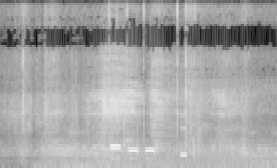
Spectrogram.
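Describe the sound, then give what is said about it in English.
Four short touch-tone beeps of a phone being dialed, spaced unevenly across a couple of seconds, clear over a steady low hum of background noise. “It's ringing.”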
